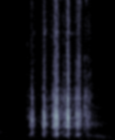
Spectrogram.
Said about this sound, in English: Those are coins. So it's money.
